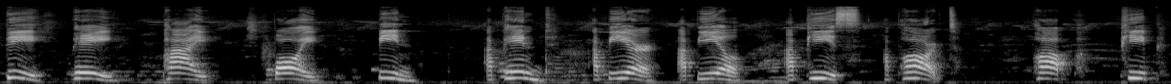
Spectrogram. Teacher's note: The bilabial stops. Voiceless bilabial stop.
